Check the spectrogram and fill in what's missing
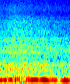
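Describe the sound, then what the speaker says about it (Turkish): A car engine with a valve fault, prone to stalling and misfiring, revs up briefly, its low drone swelling and dipping over about a second, close by. "Bakın gaz veriyor."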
